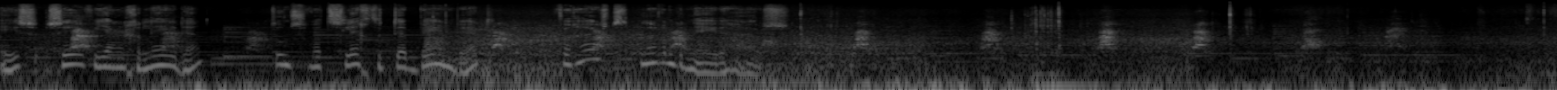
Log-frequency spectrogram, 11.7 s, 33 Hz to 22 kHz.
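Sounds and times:
speech: 0:00.1 - 0:06.2
dog barking: 0:00.5 - 0:02.1, 0:03.6 - 0:05.4, 0:06.4 - 0:06.6, 0:07.4 - 0:07.6, 0:08.2 - 0:09.2, 0:09.8 - 0:10.6.

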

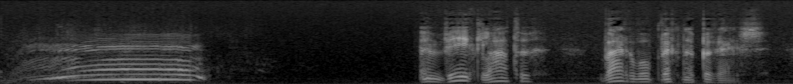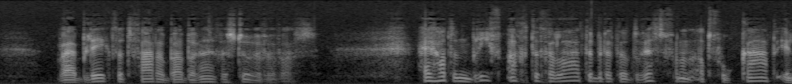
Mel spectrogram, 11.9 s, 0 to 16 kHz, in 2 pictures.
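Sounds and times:
cow mooing: 0:00.0 - 0:01.6
speech: 0:03.3 - 0:05.8, 0:06.4 - 0:11.8.

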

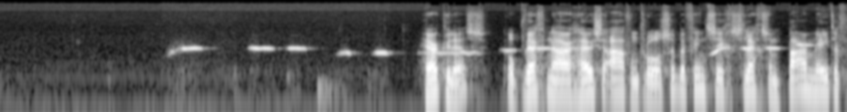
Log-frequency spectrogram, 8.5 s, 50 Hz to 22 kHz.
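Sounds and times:
woman whistling a tune while walking down a hill: 0:01.7 - 0:05.5, 0:07.2 - 0:08.1
speech: 0:04.2 - 0:08.4.

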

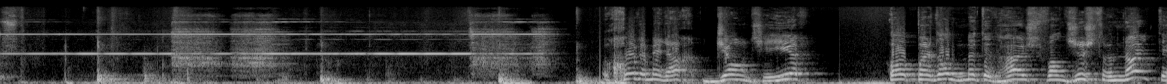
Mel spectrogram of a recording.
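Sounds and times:
old-style telephone bell ringing: 0:00.0 - 0:05.7
speech: 0:06.4 - 0:08.2, 0:08.9 - 0:11.6.

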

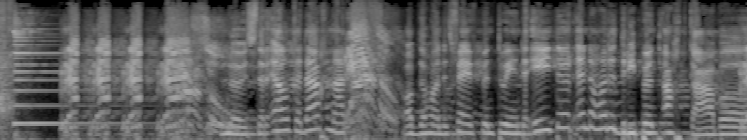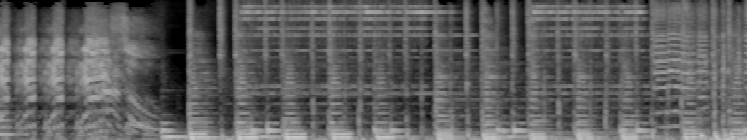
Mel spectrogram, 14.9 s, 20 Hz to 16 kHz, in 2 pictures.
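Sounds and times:
speech: 0:00.6 - 0:09.2
dense rhythmic musical backing: 0:08.4 - 0:14.9
telephone bell ringing: 0:09.8 - 0:14.6.

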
